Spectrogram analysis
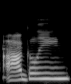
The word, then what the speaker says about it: ogling: The story you wrote about, I want men to stop, is the word oogle or ogling? What? it's pronounced ogling.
